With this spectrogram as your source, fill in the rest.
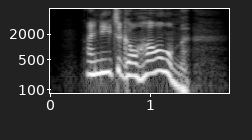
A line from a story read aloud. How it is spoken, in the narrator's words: she cried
